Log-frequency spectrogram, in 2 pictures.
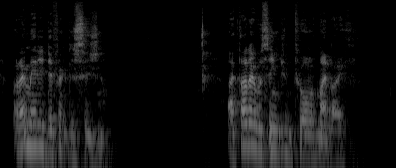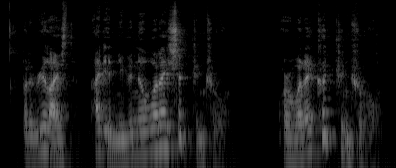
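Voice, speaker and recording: Vocal fry runs through a man's fairly quick speech. He leaves long, frequent pauses. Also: fairly high pitch for a man, lively intonation. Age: 70s. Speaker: online personal trainer for seniors. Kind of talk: talk to camera about health and aging.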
